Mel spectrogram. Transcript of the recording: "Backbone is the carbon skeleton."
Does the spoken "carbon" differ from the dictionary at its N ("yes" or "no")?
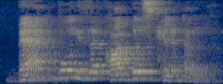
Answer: yes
